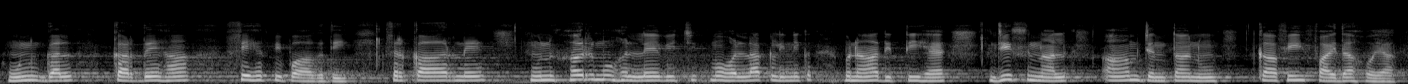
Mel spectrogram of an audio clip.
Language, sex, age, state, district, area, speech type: Punjabi, male, 30-45, Punjab, Jalandhar, urban, spontaneous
